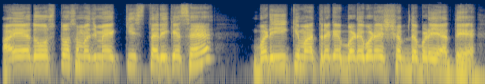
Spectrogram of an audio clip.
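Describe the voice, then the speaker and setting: A man teaching beginners to read, sounding out each syllable slowly and then blending them into the word. He asks the same question before each answer and addresses viewers as friends. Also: sits high, bright, forceful tone, no room sound, clean studio sound. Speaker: Hindi reading teacher. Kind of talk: online reading lesson.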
